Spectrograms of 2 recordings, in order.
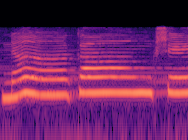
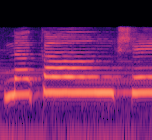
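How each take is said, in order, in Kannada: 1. 'na' ಯ ಸ್ವರವನ್ನು ಎಳೆದು ದೀರ್ಘವಾಗಿ ಹೇಳಲಾಗುತ್ತದೆ. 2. 'na' ಯ ಸ್ವರ ಹ್ರಸ್ವ, ಮುಂದಿನ ಶಬ್ದಕ್ಕೆ ಜೋಡಿಸಿ ಹೇಳಲಾಗುತ್ತದೆ. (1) "ಈ ರೀತಿ ಹೇಳಿದ್ರೆ ನ ದೀರ್ಘ ಆಗಿ ಹೋಗುತ್ತೆ" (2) "ನ ರಸ್ವ ಬರಬೇಕು ಅಂದರೆ ನ ಕಾಂಕ್ಷೆ ಈ ರೀತಿ ಹೇಳಬೇಕು"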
